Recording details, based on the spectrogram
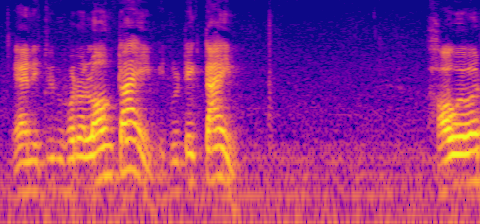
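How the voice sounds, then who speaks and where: Earnest man, somewhat high voice. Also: low-quality recording. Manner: earnest, emphatic, repeats key phrases for stress. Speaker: spiritual teacher explaining a poem. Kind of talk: devotional talk on poetry.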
